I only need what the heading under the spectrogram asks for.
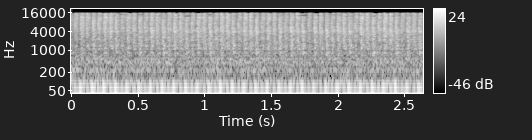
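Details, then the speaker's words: Mitsubishi Canter HDX diesel after Bosch injection pump calibration and plunger replacement; starts easily but heavy, uneven lumpy clatter at idle, engine shaking, revs rising and falling, worse when hot. "Oke teman-teman semua e di sini sudah kita coba ya kita tes hidupkan hidupnya lumayan mudah tetapi di sini gunangan mesin yang lumayan"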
